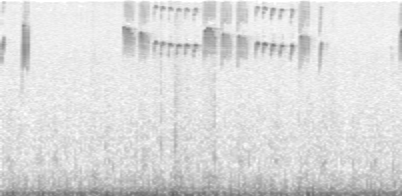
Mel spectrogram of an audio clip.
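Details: Territorial hummingbirds give a quick, high-pitched squeaky chatter, short chips strung together for about a second, above constant low background rumble.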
